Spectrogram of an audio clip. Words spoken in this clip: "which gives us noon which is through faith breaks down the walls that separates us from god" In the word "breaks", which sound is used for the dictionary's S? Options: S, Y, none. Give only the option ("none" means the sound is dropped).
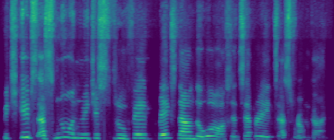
S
